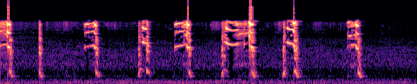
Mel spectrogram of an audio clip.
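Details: Peregrine falcon at the nest during a late morning feeding: short, harsh, rasping notes, about eight of them spaced unevenly across four seconds, over a steady low background hum.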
